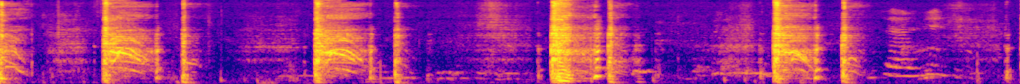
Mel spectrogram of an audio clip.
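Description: Four strong, deliberate cough bursts with quieter breaths and throat sounds between them; a voluntary, acted cough.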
